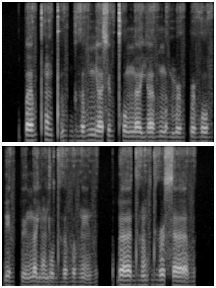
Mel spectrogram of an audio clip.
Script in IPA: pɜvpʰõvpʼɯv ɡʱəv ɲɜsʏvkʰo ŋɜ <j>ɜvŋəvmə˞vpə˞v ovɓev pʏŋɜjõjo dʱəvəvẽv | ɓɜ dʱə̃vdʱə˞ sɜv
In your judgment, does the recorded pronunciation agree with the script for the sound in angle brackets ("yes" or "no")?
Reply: yes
